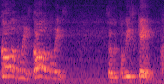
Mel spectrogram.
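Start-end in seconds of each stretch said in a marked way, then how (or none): 0.0-1.3 high shout, repeated again and again. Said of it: "kept shouting".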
